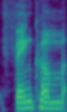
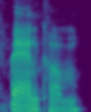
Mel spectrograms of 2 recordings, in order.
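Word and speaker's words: Fankam: Dulcie Fancom Mengiadu. Say it with me. Dulcie Fancom, like Fan come COME, Mengiadu.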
